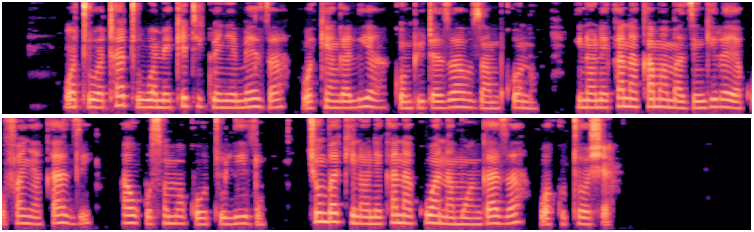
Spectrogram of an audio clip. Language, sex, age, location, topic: Swahili, female, 25-35, Nairobi, education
